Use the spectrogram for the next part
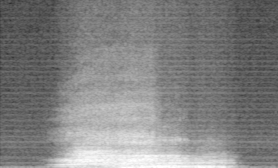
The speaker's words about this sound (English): Oh, that sounded so weird. I only got a portion of that dragon roar.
